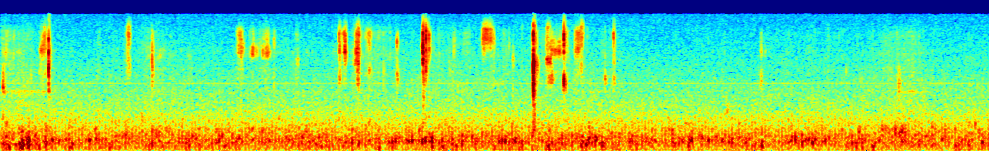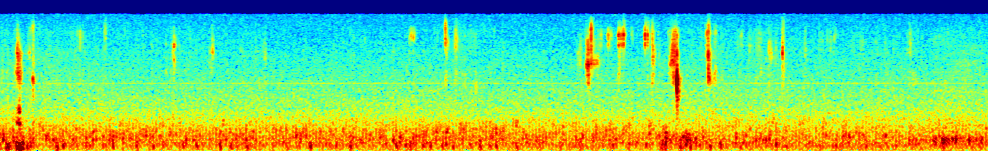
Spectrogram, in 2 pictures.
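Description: Small metal pieces click and tick between gloved fingers.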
